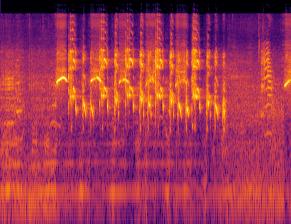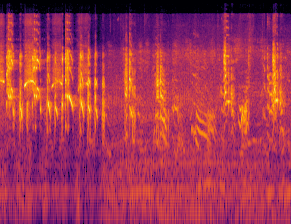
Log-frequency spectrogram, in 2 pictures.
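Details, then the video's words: A grey francolin calls in loud, harsh, ringing phrases repeated in quick series: two long bursts, then scattered notes, over a faint low hum. "bhora teetar ki boli,gora teetar ke awaz,dakhni teetar voice"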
